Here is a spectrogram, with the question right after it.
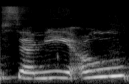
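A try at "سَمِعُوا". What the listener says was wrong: The me was too long again.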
